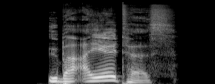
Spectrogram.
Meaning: strong/mixed nominative/accusative neuter singular of übereilt
- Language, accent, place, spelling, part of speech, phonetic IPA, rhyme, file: German, Germany, Berlin, übereiltes, adjective, [yːbɐˈʔaɪ̯ltəs], -aɪ̯ltəs, De-übereiltes.ogg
